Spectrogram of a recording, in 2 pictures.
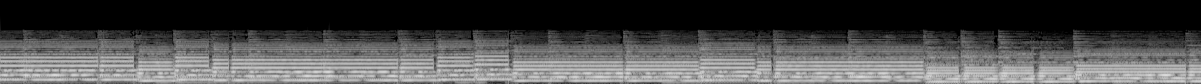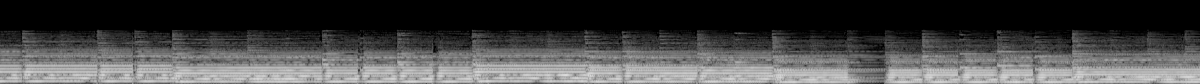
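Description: Synthesized score playback of a men's-choir anthem arrangement, the sung parts rendered as sustained synthetic tones over a piano accompaniment of repeated chords, with a strong bass line. The sound briefly breaks off near the end.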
